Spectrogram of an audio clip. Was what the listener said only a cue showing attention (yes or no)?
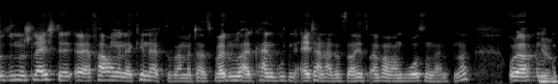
yes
